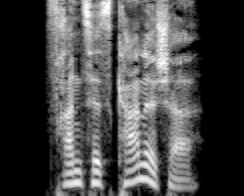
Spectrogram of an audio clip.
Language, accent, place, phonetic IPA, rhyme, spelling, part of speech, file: German, Germany, Berlin, [fʁant͡sɪsˈkaːnɪʃɐ], -aːnɪʃɐ, franziskanischer, adjective, De-franziskanischer.ogg
- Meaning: inflection of franziskanisch: 1. strong/mixed nominative masculine singular 2. strong genitive/dative feminine singular 3. strong genitive plural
